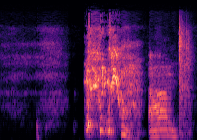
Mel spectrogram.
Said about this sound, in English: I keep feeling like I need to cough. I do not have COVID. Don't worry about it.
